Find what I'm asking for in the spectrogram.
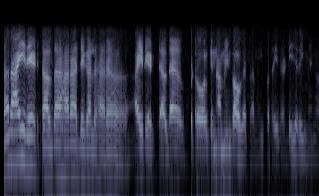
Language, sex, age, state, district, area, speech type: Punjabi, male, 30-45, Punjab, Fazilka, rural, conversation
